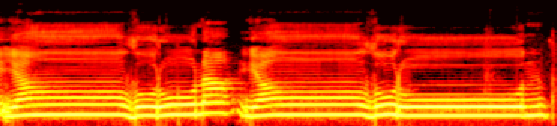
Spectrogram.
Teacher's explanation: نون ساکن کے بعد ضو آ گیا ہے ادھر بھی اخفا ہے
